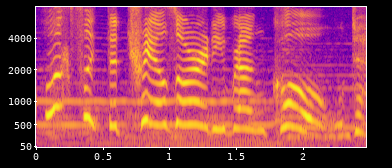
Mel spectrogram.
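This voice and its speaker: A tiny childlike fairy from an anime game, loyal and perky. The squeaky voice is extremely high and leaps wildly in pitch, with drawn-out exclamations over loud music. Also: female voice, big pitch swings, full character voice. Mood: surprised. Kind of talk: scripted anime game voice acting.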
